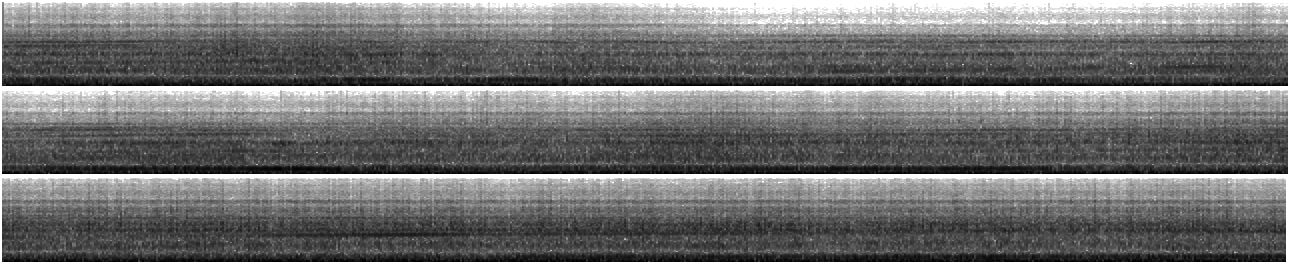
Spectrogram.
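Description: Caterham Roadsport's engine running hard on track, rising in pitch several times as it pulls through the gears, heard from the open cockpit over a heavy low wind rumble.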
